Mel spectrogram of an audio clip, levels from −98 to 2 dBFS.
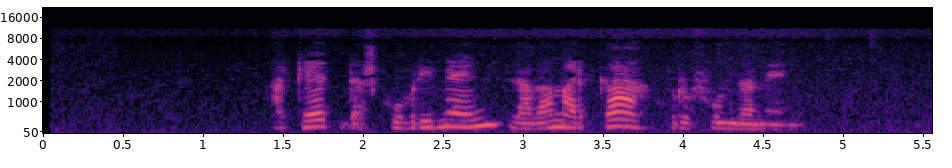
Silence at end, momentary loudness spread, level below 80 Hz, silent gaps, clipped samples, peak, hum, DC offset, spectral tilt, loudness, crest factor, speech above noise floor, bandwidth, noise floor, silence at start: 0.8 s; 16 LU; -76 dBFS; none; under 0.1%; -20 dBFS; none; under 0.1%; -5.5 dB/octave; -40 LUFS; 20 dB; 33 dB; 11.5 kHz; -72 dBFS; 1.4 s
